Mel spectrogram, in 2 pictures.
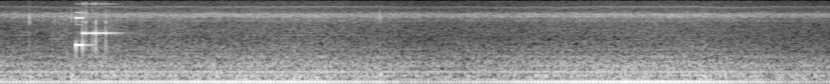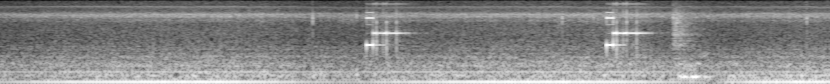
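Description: A short electronic chime beeps a few times.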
